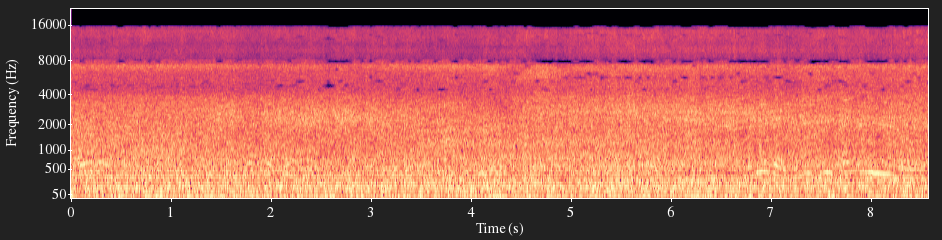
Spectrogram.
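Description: Muddy flash-flood river in spate, the torrent rushing with a loud, steady noise of water.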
